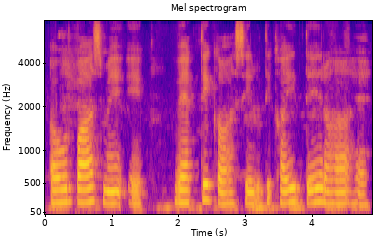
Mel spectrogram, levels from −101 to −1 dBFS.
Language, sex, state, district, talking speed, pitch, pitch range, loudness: Hindi, female, Uttar Pradesh, Saharanpur, 135 wpm, 185 Hz, 155-200 Hz, -18 LUFS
